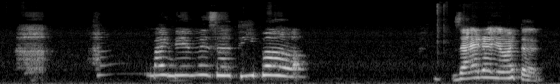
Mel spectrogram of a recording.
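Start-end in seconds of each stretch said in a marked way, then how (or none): 0.2-3.1 astonished, high, drawn-out surprise. Demonstrating a self-introduction for a class expression exercise, surprised. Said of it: "in a surprised expression?".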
